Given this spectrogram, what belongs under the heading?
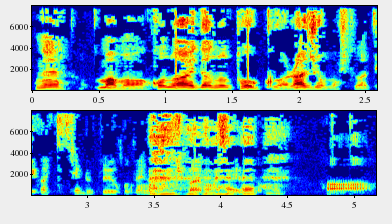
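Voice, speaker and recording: A man co-hosting a casual comedy chat stream, animated and reading viewer comments aloud. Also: mid-range voice, fast, vocal fry, husky. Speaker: radio and stream co-host. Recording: dull lo-fi stream audio.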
